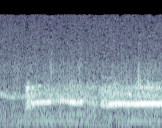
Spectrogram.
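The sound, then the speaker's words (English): Coyotes howl at night in long, sustained wailing tones that slide slightly in pitch, one voice overlapping another, steady and fairly loud over a faint low background hum. “Yeah, them slinking coyotes sound like banshees are wailing the night.”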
